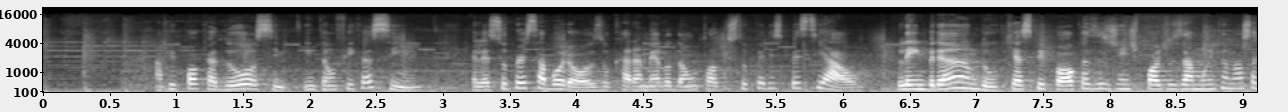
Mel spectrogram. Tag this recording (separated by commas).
popping popcorn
